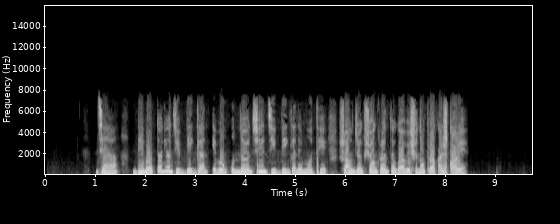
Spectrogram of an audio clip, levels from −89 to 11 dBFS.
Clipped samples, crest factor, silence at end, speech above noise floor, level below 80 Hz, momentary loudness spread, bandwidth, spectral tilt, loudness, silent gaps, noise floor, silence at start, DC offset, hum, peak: under 0.1%; 12 dB; 1.3 s; 59 dB; -50 dBFS; 5 LU; 7.6 kHz; -4.5 dB/octave; -12 LUFS; none; -71 dBFS; 1 s; under 0.1%; none; -2 dBFS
